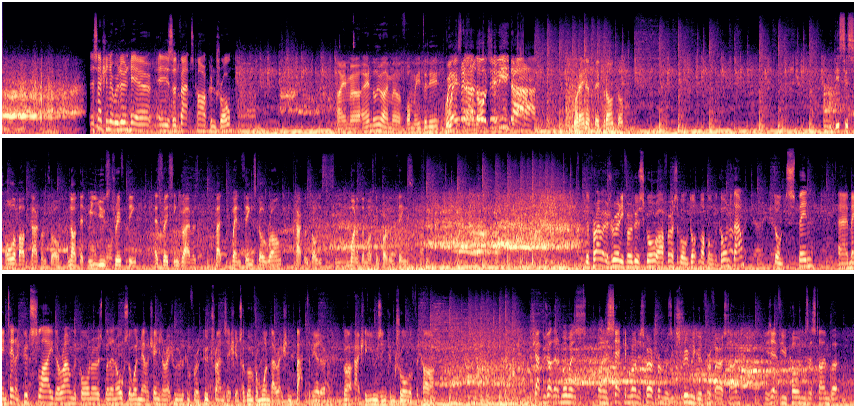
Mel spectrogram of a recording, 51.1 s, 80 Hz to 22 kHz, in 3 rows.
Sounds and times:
Speech: 0:01.8 - 0:04.6, 0:06.7 - 0:10.7, 0:11.4 - 0:12.5, 0:16.5 - 0:25.3, 0:28.7 - 0:42.8, 0:44.7 - 0:50.8
Music: 0:01.8 - 0:51.1.

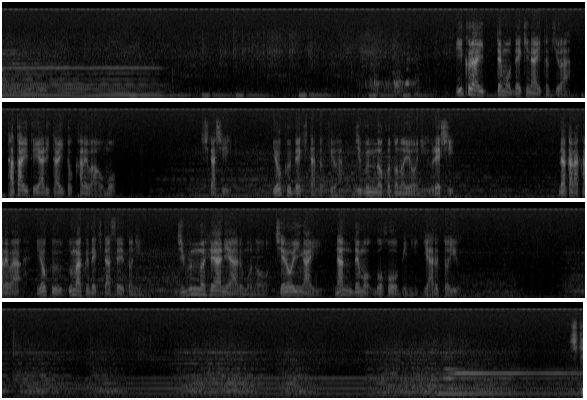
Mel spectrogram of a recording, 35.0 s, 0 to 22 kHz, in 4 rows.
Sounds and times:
Music: 0:00.0 - 0:10.0, 0:10.7 - 0:34.9.

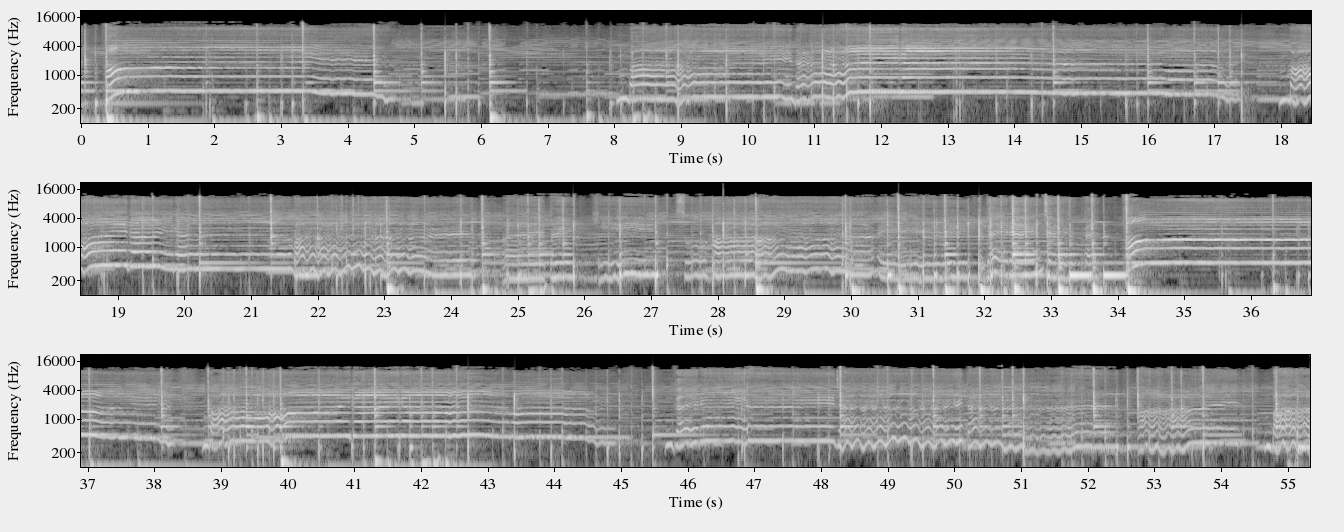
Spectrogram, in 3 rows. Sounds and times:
Carnatic music: 0:00.0 - 0:55.3.

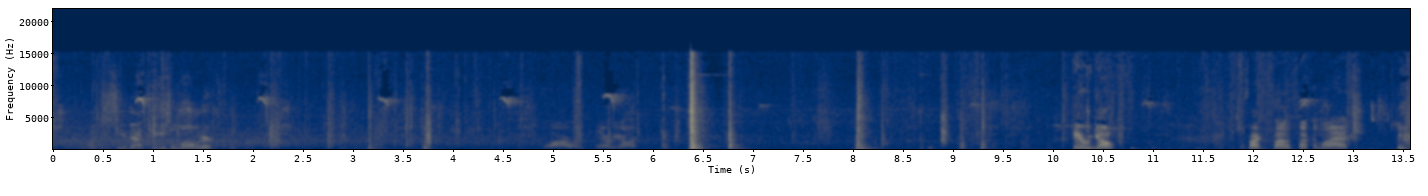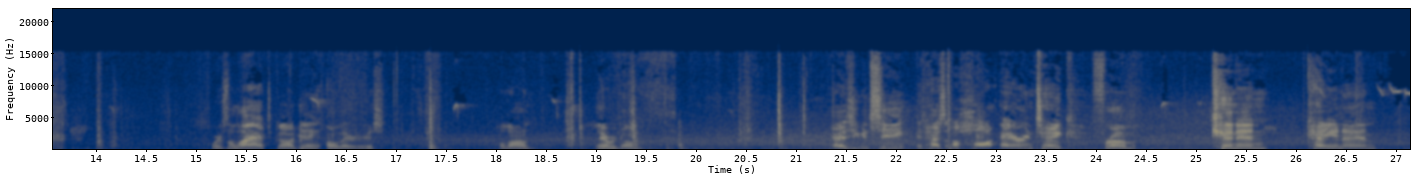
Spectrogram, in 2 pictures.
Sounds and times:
Speech: 0:00.4 - 0:01.7, 0:04.9 - 0:05.9, 0:10.2 - 0:10.7, 0:12.0 - 0:13.1, 0:15.2 - 0:16.9, 0:19.0 - 0:19.5, 0:21.4 - 0:24.4, 0:25.2 - 0:26.8.

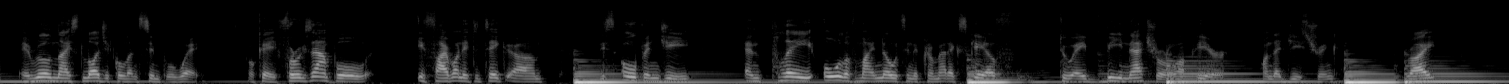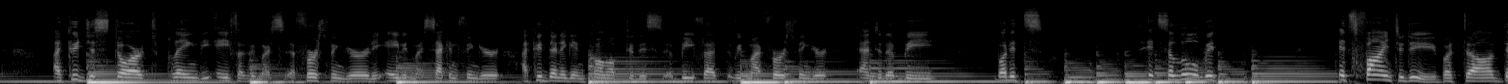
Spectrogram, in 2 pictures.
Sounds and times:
Double bass: 0:00.0 - 0:01.2, 0:05.7 - 0:28.7
Cello: 0:09.6 - 0:28.5.

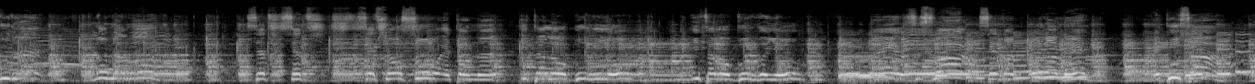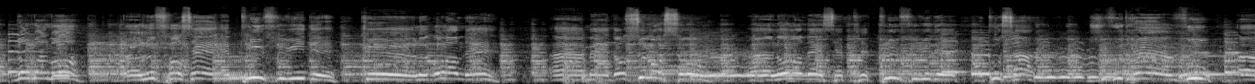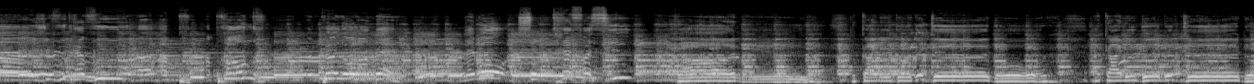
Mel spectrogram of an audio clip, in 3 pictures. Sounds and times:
Music: 0:00.0 - 0:37.6
Speech: 0:02.5 - 0:08.0, 0:08.7 - 0:31.5.

